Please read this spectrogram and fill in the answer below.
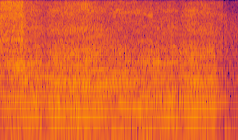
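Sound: car driving away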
